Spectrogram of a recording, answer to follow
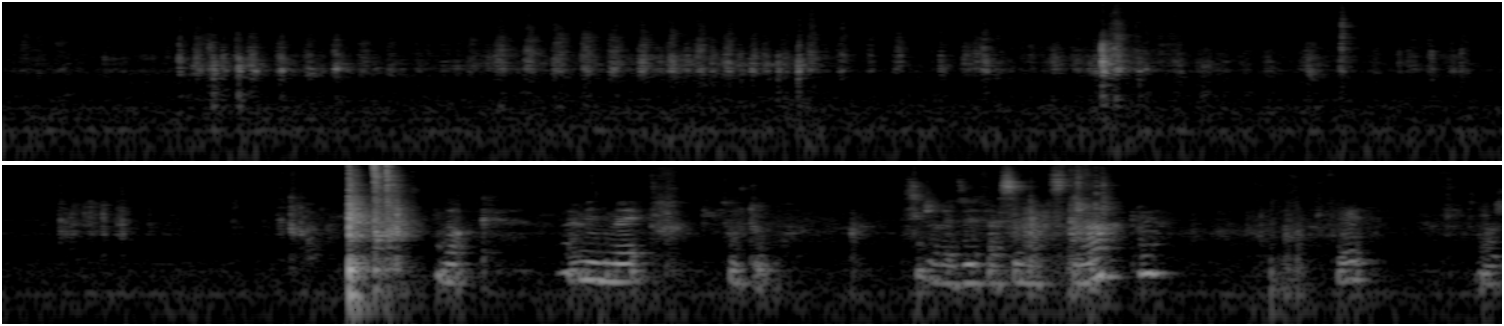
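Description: Soft, rapid crackling of a tacky-glue squeeze bottle being squeezed along a paper edge, followed about twelve seconds in by one sharp click, then a few short, low voice-like sounds.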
